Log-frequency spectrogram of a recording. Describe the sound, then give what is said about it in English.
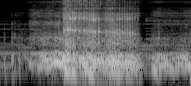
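A single long, rough snore from a woman asleep in a car parked at a pull-off overlooking the ocean in the Palisades, with a raspy, rattling inhale that swells loudly in the middle, then trails into quieter breathing, with no talking. “She was snoring. She was sleeping.”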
